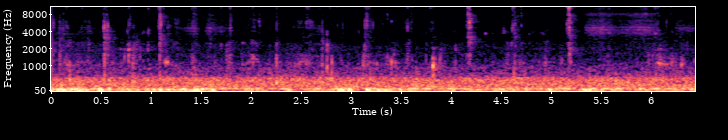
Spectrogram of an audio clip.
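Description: Close-up chewing of a mouthful of breaded orange chicken in sauce, with many small wet clicks and smacks.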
